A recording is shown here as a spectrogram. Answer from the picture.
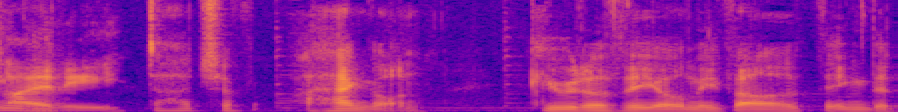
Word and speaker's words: Gouda: it's pronounced Huda? Wow. That I agree with. Howda? Dang. Howda? Gouda? It's pronounced... Gouda? You know, I'm going to keep calling it Gouda.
